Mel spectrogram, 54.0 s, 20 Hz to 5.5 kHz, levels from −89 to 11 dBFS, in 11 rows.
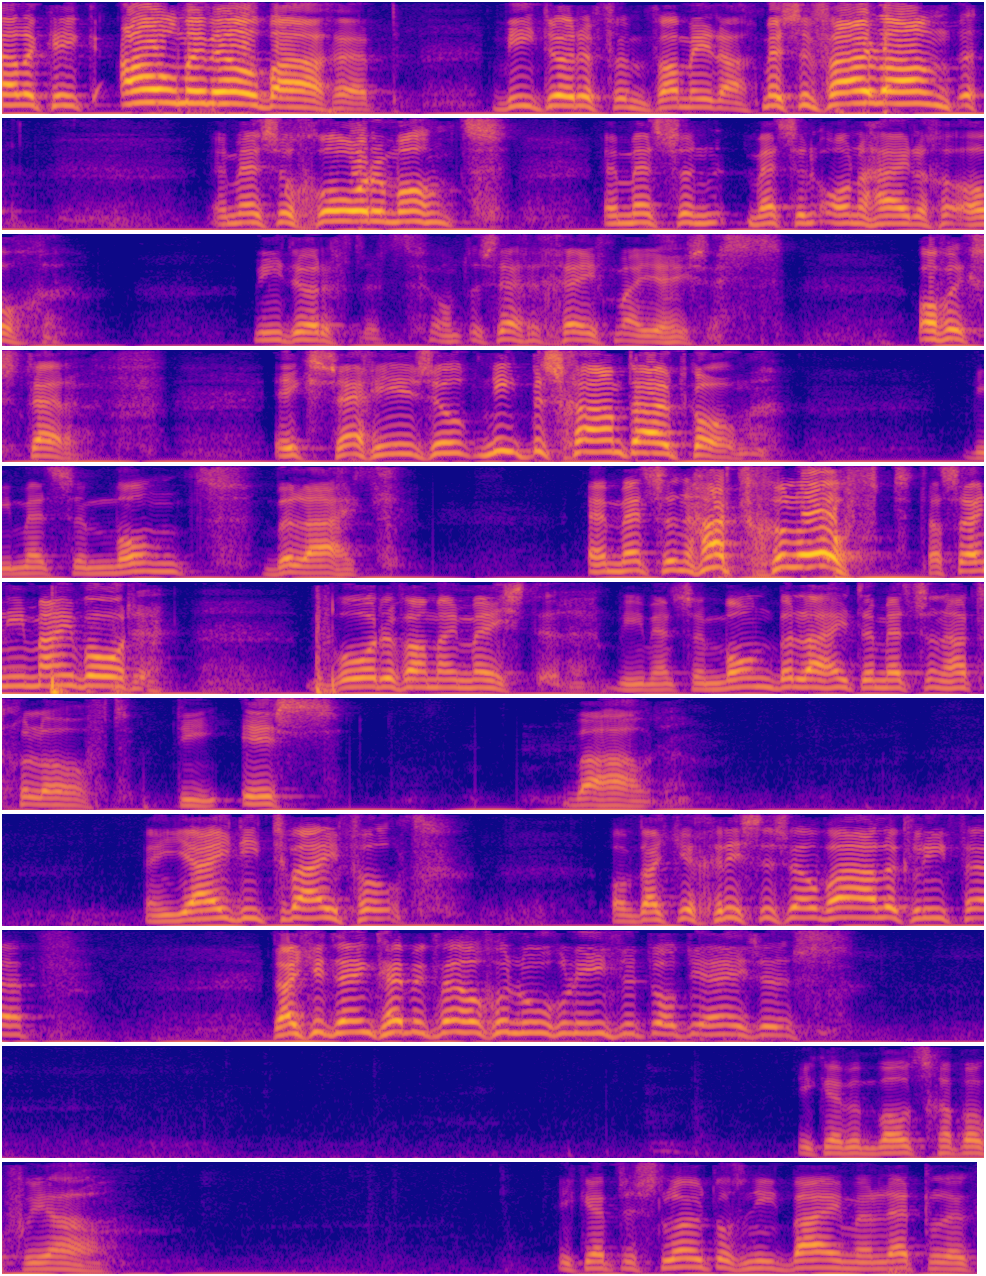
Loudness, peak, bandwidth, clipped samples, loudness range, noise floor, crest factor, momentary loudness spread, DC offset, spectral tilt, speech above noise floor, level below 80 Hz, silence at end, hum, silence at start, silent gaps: -14 LUFS; 0 dBFS; 5.4 kHz; 0.2%; 15 LU; -63 dBFS; 16 dB; 20 LU; under 0.1%; -6 dB/octave; 49 dB; -42 dBFS; 0 s; none; 0 s; none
